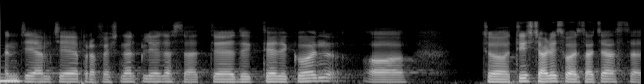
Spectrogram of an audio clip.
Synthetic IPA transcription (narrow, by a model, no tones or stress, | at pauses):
anid͡ʑeamt͡ɕepɾofeɕnəlpled͡zast̪at̪ːet̪ed̪ekʰuːn | t̪iːst͡saɽiːsʋəɾsat͡ɕaəst̪at̪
